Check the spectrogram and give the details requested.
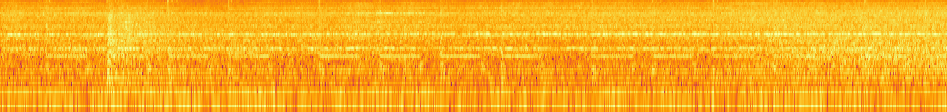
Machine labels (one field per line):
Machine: slide rail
